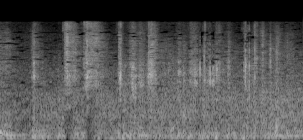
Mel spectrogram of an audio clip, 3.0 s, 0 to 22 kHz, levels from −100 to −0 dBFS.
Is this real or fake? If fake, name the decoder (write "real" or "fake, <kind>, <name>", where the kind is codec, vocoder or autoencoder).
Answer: real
